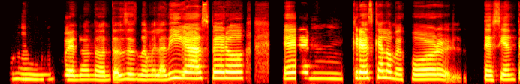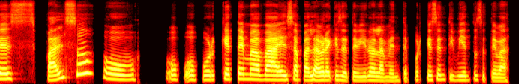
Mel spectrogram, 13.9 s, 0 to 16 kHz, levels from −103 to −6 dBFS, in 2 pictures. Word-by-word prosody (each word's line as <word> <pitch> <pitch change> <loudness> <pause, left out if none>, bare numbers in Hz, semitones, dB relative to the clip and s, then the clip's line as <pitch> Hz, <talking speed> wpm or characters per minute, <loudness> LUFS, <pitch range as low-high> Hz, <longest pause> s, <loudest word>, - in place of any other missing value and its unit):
Mm, 225 -2 -6 0.3
bueno, 205 0 0
no, 200 -2 -2
entonces 215 +4 -1
no 205 -2 -3
me 205 0 -5
la 200 -1 -1
digas, 265 +1 +4
pero, 270 0 +5 0.5
¿em, 250 -2 0
crees 265 -1 +6
que 300 - +2
a - - +5
lo 285 -1 +2
mejor 220 -1 0 0.4
te 200 -1 +2
sientes 225 +4 -2 0.2
falso 255 - 0 0.3
o 215 -6 -2 0.4
o 210 -1 -8
o 200 0 -5
por 195 0 -4
qué 225 -1 +2
tema 225 -2 +3
va 200 -1 +5
esa 195 +1 -1
palabra 185 0 +2
que 195 - -5
se 175 -3 -3
te 170 - -6
vino 170 +2 -3
a - - +1
la 165 -2 -1
mente? 160 +1 -9
¿Por 185 - -11
qué 195 - -2
sentimiento 190 -2 -7
se 195 - -12
te 155 - -6
va? 150 -1 -2
210 Hz, 175 wpm, -19 LUFS, 195-245 Hz, 0.5 s, crees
